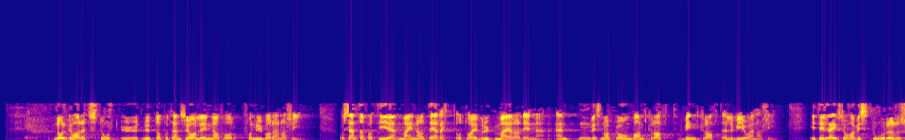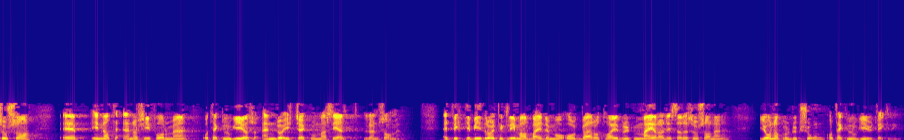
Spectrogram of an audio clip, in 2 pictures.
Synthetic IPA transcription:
nɔɾɡəhɑɾɛt̪st̪uːɾt̪ʉːʉt̪nʏt̪ːɑpʰʊt̪ʰɛnsɪɑːləɪnːɑfɔɾfɔɳyːbɑːɾəɛnæʂḭː | ʔɔsɛnt̪əɾpɑt̪ʰiːəmæɪnəɾɑt̪̚d̪ɛæɾɛt̪ʰːɔt̪ʰɑːɪbɾʉːkmæɪɾɑʋd̪ɪnːə̰ʔɛnt̪n̩ʋɪsnɑkːəɔmʋɑnkʰɾɑft̪ʋɪnd̪kʰɾɑft̪ɛlːəɾbiːʊɛ̰næ̰ʂḭː | ʔɪt̪ʰɪlːɛɡsɔhɑɾʋɪst̪uːɾəɾɛsʉʂəɾ | ɪnːɑɛnæʂiːfɔɾməʔɔt̪ʰɛknʊlʊɡiːəsɔʔɛnd̪ɔɪçːəækʰʊmæʂɪɛlt̪lœnsɔmə̰ | ʔɛt̪ʋɪkt̪ɪbiːd̪ɾɑːɡt̪ʰɪlkʰliːmɑɑɾbæɪd̪əmɔʔoːɡʋæːɾəɔt̪ʰɑːɪbɾʉːkmæɪɾɑʋd̪ɪsːəɾɛsʉʂɑnə | joːnɑpʰɾʊd̪ʉkʂuːnɔ̰t̪ʰɛknʊlʊɡiːʉːt̪ʰʋɪklɪ̰ŋ

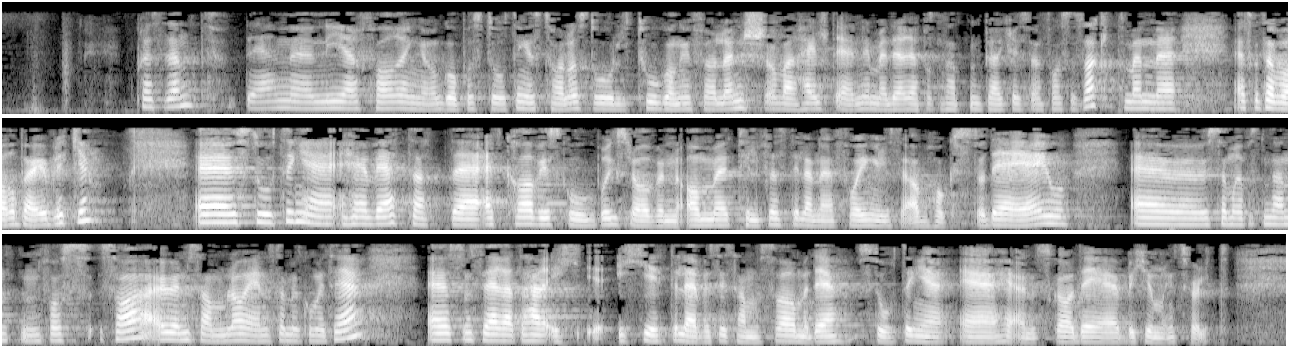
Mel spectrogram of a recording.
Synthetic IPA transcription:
pʰɾɛsɪd̪ɛnt̪d̪̥ɛæænnːyːæɾfɑːɾɪŋɔɡoːpʰɔst̪uːʁt̪ʰɪŋːəst̪ʰɑːləʁst̪uːlt̪ʰuːɡɑŋːəɾføːʁlœnʃɔʋæːɾəɦæɪlt̪eːnɪmɛd̪ɛɾɛpɾəsn̩t̪ɑnt̪n̩pʰjæːɾkʰʁɪst̪ɪjɑnfɔshɑsɑkt̪mɛnjæ̰ɪskɑt̪ʰɑːʋɑːʁəpɔœʏəblɪkːə | st̪uːʁt̪ʰɪŋːəɦɛʋeːt̪ʰɑt̪ːɛt̪kʰɾɑːʋɪskuːɡbʁʉksloːʋənɔ̰mt̪ʰɪlfɾɛst̪ɪlɑnəfɔɾʏŋːəlsə̰ɑ̰ʋhɔkst̪ɔd̪ɛæjʊ | sɔmʁɛpʁəsn̩t̪ʰɑnt̪n̩fɔssɑːæ̰ʁjʊæɪnsɑmlɑɔeːnəst̪ɑməkʰʊmɪt̪ʰeː | sɔmseːɾɑt̪̚d̪ɛɦæːɾɪɪçːəɪt̪ːəleːʋəsɪsɑmsʋɑːɾəmɛd̪ɛst̪uːʁt̪ʰɪŋːəʔhæɪʔœ̰nskəɔd̪ɛæbəçʏmʁɪŋsfʉ̰lt̪

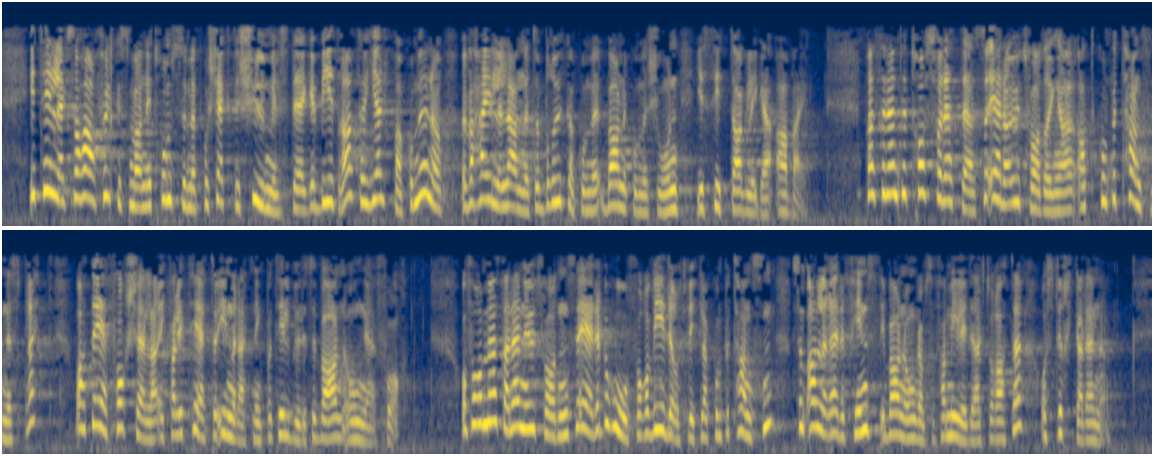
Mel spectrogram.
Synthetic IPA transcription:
ɪt̪ʰɪlːɛɡsɔɦɑʁfʏlkəsmɑn̩ɪt̪ʰʁʊmsʉməpʰʁʊʂɛkt̪əʃʉːmɪlst̪eːɡəbiːd̪ʁɑːt̪ʰɪlɔjɛlpɑkʊmʉːnəɾoːʋəɦæɪləlɑnːət̪ʰɪlɔbʁʉːkəbɑːʁnəkʰʊnʋɛnʃuːnn̩iːsɪt̪̚d̪ɑːɡlɪɡə̰ʔɑʁbæɪ | pʰɾɛsɪd̪ɛnt̪ʰːɪt̪ʰʁɔsfɔʁd̪ɛt̪ːəsɔɛd̪ɑʉːt̪fɔʁd̪ʁɪŋəʁɑt̪kʰʊmpət̪ʰɑnsn̩æspʁɛt̪ːɔɑt̪̚d̪ɛːʁfɔʁʂɛlːəɾɪkʰʋɑlɪt̪ʰeːt̪ɔɪnʁɛt̪nɪŋpɔt̪ʰɪlbʉːd̪ət̪ʰɪlbɑːʁnɔ̰ʊŋːəfo̰ːʁ | ʔɔfɔʁɔmøːt̪əd̪ɛnːəʉːt̪fɔʁd̪n̩sɔɛd̪ɛbəɦuːʋfɔʁɔʋiːd̪əɾʉːt̪ʋɪklɑkʰʊmpət̪ʰɑnsn̩sɔmʔɑləʁeːd̪əfɪnst̪ɪbɑːʁnɔʊŋd̪ɔmsɔfɑmiːljəd̪ɪɾɛkt̪ʊʁɑːt̪əʔɔst̪ʏʁkəd̪ɛnːə̰

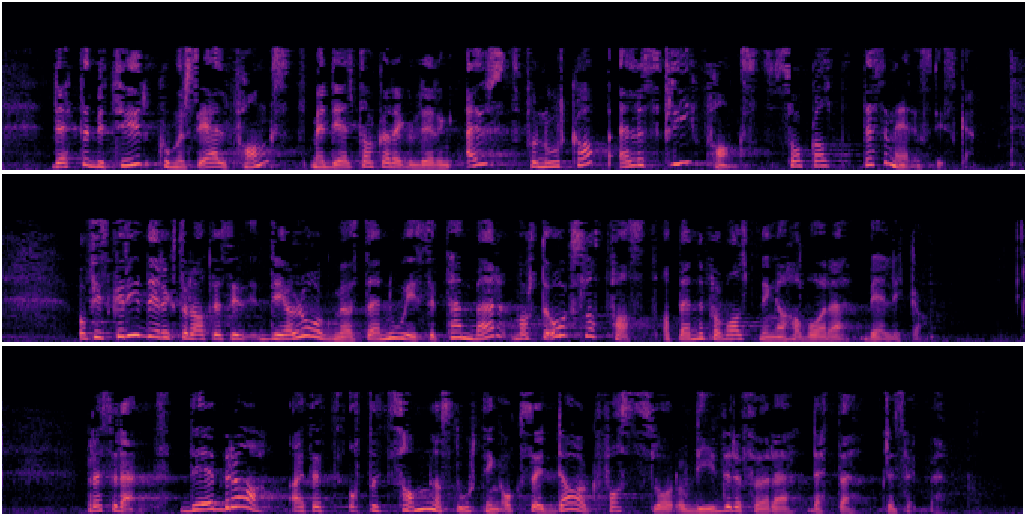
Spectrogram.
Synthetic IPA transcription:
d̪ɛt̪ːəbət̪ʰyːɾkʰʊmæɾsɪɛlfɑŋst̪mɛːd̪eːlt̪ʰɑːkɑɾɛɡʉleːɾɪŋɑʉst̪fɔɳuːɾkʰɑpɛlːəsfɾiːfɑŋst̪soːkɑlt̪d̪ɛsæmḛːɾɪ̰ŋsfɪ̰skə̥ | ofɪskəɾiːd̪ɪɾəkt̪ʊɾɑːt̪əsid̪ɪɑloːɡmøːt̪ənuːiːsɛp̚t̪ʰɛmbəɾʋɑɾt̪̚d̪ɛoːɡslɔt̪ːfɑst̪ɑt̪̚d̪ɛnːəfɔɾʋɑlt̪nɪŋɑɦɑɾʋoːɾə̰ʋeːlʔɪ̰ːkːɑ̰ | pʰɾɛsɪd̪ɛnt̪d̪ɛæɾbɾɑːʔɑt̪ɛt̪sɑmlɑst̪uːɾt̪ɪŋʔɔ̰ɡ̥sɔɪd̪ɑːɡfɑst̪sloːɾʔɔʋiːd̪əɾəføːɾəd̪ɛt̪ːəpʰɾɪnsɪpːə

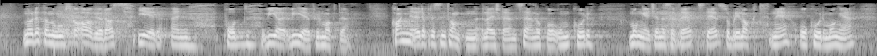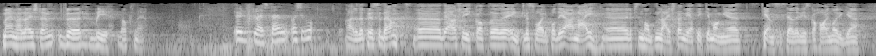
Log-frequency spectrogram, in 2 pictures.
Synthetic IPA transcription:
nɔɖɛt̪ːɑnoːskɑʔɑːʋjøːɾɑsjiːɾæɪnpʰɔd̪ʋiːɑʋiːəfʉlmɑkt̪ə̰ | kʰɑɲɾɛpɾəsn̩t̪ʰɑnt̪n̩læɪʂʈæɪnseːnoːkʊʊmkʰʊɾ | mɑŋːəçɛnːəst̪ət̪ʰɛst̪eːd̪sɔbliːlɑkt̪neːɔkʰʊɾmɑŋːəmæɪnəɭæɪʂʈæɪnbøːɾbliːlɑkt̪nḛː | ʔʉlflæɪst̪æɪnʋɑ̰ɡæɾd̪ɛpʰɾɛsɪd̪ɛnt̪d̪ɛæɾʂɭiːkɑt̪d̪ɛɛŋkləsʋɑːɾəpʰɔd̪ɛænæɪɾɛpɾəsn̩t̪ɑnt̪n̩læ̰ɪʂʈ̪æɪnʋeːt̪ɪkːəmɑŋːə | t̪ʰjeːnəst̪əst̪eːd̪əɾʋɪskɑɦɑ̰ːɪnɔɾɡə

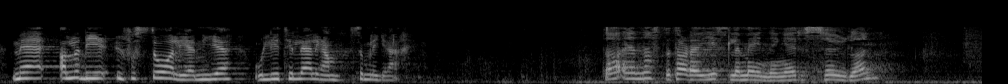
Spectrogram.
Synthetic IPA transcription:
meːʔɑlːəd̪iːʔʉfɔst̪oːəlɪənyːəʔʊljət̪ʰɪld̪eːlɪŋɑnsɔmlɪɡəɾæ̰ːʁ | d̪̥ɑːʔæːnɛst̪ət̪ʰɑːɽəjɪsləmeɪnɪŋəɾsɑʉlɑn

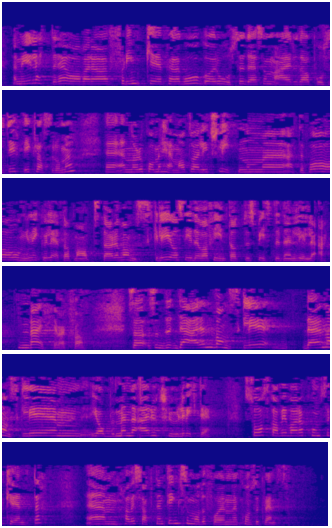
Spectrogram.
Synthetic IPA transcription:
d̪ɛæɾmyːəlɛt̪ːəɾəɔʋæːɾəflɪŋkpʰɛd̪ɑɡuːɡɔɾuːsəd̪ɛsɔmæɾd̪ɑpʰʊsɪt̪iːft̪ɪkʰlɑsːəɾʊmːə | ɛnːɔɖʉkʰɔmːəɾɦɛmːɑt̪ɔæɭɪt̪ːʂɭiːt̪n̩mɛt̪ːəpʰoːɔʊŋːənɪkːəʋɪleːt̪əɔpmɑːt̪d̪ɑæɖɛʋɑnskəlɪɔsiːd̪ɛʋɑɾfiːnt̪ɑt̪̚d̪ʉspiːst̪əd̪ɛnlɪlːə̰ʔæ̰ʈː | əɳ̩d̪æːɾɪ̰ʋæ̰ʈfɑ̰lːsɔsɔd̪ɛæɾɛnʋɑnskəlɪ | d̪ɛæɾɛnʋɑnskəlɪ | jɔbːmɛnd̪ɛʔæɾʉt̪ʰɾʉːlɪʋɪkt̪ɪ̰ | sɔskɑlʋɪʋæːɾəkʰʊnsəkʰʋɛnt̪ə | hɑɾʋɪsɑkt̪ɛnt̪ʰɪŋːsɔmːɔd̪ʉfoːɛnkʰʊnsəkʰʋɛns

